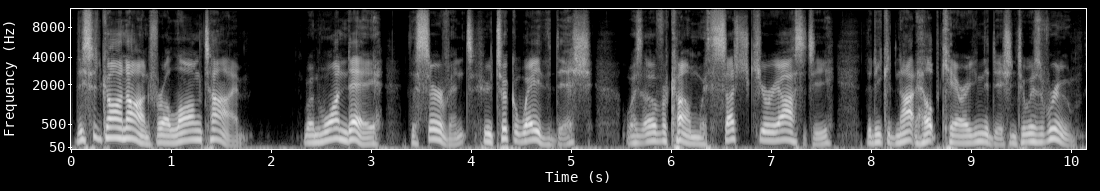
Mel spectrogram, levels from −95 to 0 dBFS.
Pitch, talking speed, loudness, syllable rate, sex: 140 Hz, 200 wpm, -19 LUFS, 5.2 syllables/s, male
